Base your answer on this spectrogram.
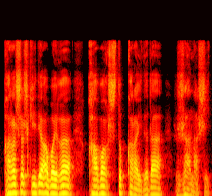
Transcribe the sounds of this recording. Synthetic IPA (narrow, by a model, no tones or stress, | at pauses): qʰɑɾɑʃɑʃkʲʰejd̪eɑβɑjʁɑ | qʰɑβɑqʃə̥t̪əp̚qʰɑɾɑjd̪əd̪ɑ | ʒɑnɑ̰ʃḭjd̪ə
